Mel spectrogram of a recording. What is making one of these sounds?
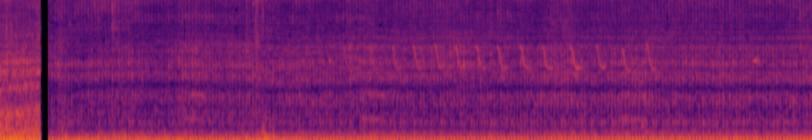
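A tractor engine rumbles steadily in the distance.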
